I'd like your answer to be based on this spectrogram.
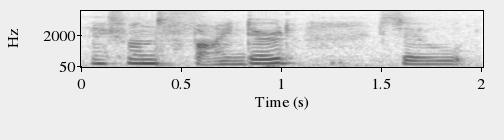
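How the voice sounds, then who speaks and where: A woman's voice: mid-range voice, steady tone, takes it slowly, loud music behind the voice. A young woman with a Northern Irish Belfast accent, chatting informally and a little giggly as she explains local words. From Northern Ireland. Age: young adult. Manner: giggly, informal, self-deprecating. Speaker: vlogger. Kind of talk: casual chat explaining local slang.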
